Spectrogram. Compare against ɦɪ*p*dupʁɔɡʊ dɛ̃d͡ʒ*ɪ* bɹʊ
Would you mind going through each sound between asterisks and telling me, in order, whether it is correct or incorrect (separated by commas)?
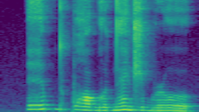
correct, correct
